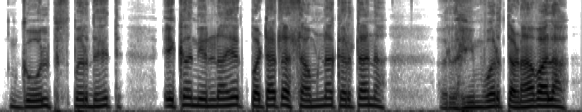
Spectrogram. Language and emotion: Marathi, fearful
